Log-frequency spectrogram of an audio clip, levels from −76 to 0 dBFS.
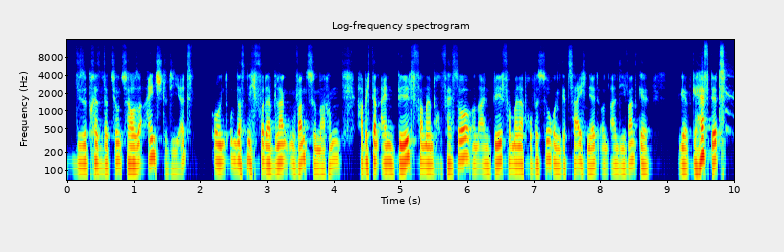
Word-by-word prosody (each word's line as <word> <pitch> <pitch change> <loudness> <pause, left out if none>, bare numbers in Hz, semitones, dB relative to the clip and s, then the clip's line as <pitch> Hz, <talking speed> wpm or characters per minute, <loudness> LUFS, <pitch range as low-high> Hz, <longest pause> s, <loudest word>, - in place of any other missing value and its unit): diese 130 0 -1
Präsentation 130 +1 -2
zu 135 -1 -2
Hause 130 +4 +2
einstudiert, 105 -11 0 0.2
und 140 -1 -1
um 150 - -5
das 145 +1 +2
nicht 145 - 0
vor 145 - -1
der 130 - +4
blanken 135 +1 0
Wand 135 +5 +3
zu 125 - -2
machen, 125 +7 -4 0.2
habe 130 +1 -1
ich 130 - -5
dann 145 - +5
ein 130 -1 0
Bild 140 +6 +6
von 135 -3 -2
meinem 130 -1 +2
Professor 145 +9 +1
und 125 -1 -4
ein 120 -1 -4
Bild 135 +4 +3
von 135 -3 -5
meiner 130 -1 +2
Professorin 130 +1 -3
gezeichnet 125 +1 -2
und 120 -1 -10
an 120 0 -5
die 115 +1 -7
Wand 140 0 -2
geh 125 -4 -2 0.4
ge 120 -2 0
geheftet. 175 -4 +5
130 Hz, 220 wpm, -23 LUFS, 125-140 Hz, 0.4 s, Bild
